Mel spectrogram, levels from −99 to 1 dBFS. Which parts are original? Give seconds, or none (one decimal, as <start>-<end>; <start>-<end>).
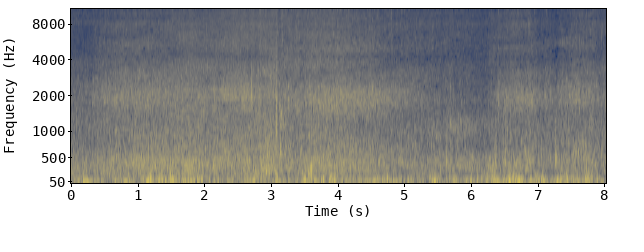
0.0-1.5; 3.1-8.0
